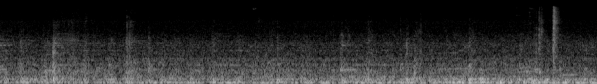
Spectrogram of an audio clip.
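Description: Running noise of an Indian Railways express train heard from on board: a steady low rumble of the moving coach, with a few sharp clicks, the sharpest near the end.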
